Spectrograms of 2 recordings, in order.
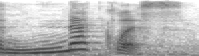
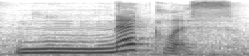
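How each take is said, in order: First: Said in the usual way. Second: Necklace with a long hummed "nnn" start; drawn-out first sound. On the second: Shown as a demonstration. Teacher isolating first sound for children, long N in Necklace. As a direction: hold the N of Necklace before finishing the word. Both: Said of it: "first sound is".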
